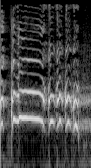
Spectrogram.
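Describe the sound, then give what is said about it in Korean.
A woman performing a party-trick impression mimics an egg-laying hen: one long, loud, drawn-out squawk followed by a quick run of three or four clucking bursts, all clear with no other sounds. “이거는 닭 소리인데. 와. 이건 알 낳는 닭 우와.”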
